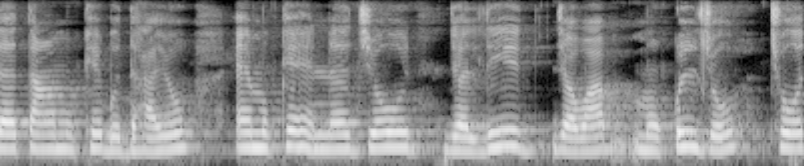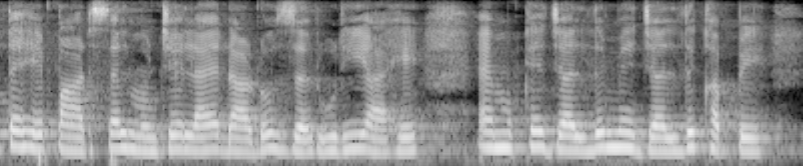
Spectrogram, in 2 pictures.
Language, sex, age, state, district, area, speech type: Sindhi, female, 30-45, Maharashtra, Thane, urban, spontaneous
